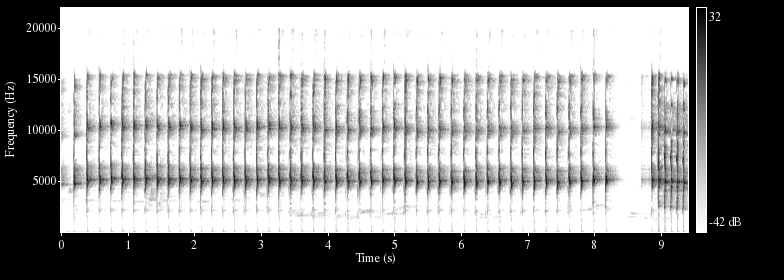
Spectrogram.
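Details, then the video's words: Lovebird calling to companions with ngekek chatter: a long, steady series of sharp, high ticking chirps about three per second, a short silence, then a noisier rapid burst. "suara lovebird ngetik ngekek dan memanggil kawan"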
